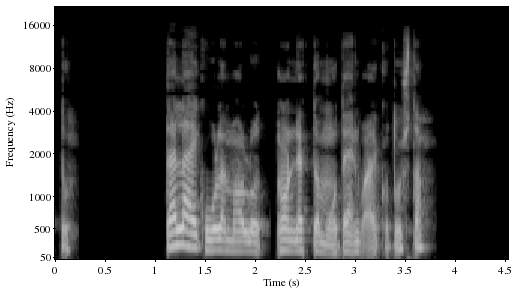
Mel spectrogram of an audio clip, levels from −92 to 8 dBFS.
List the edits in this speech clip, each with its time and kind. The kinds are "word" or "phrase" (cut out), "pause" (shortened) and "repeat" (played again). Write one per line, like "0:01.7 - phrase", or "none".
0:01.5 - word
0:03.1 - word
